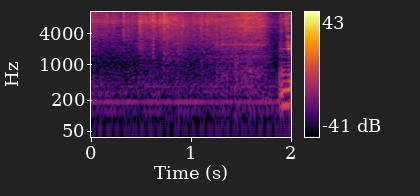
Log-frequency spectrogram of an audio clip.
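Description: Quiet room noise: a steady low hum under faint, light crackling.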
